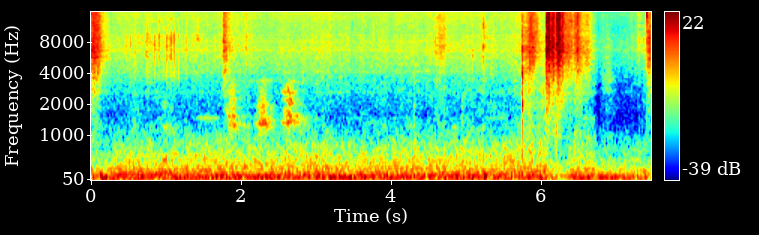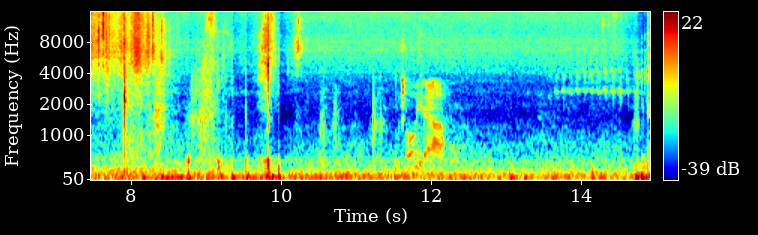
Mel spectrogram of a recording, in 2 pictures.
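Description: Wind rumbling on the microphone, with a few sharp knocks about six and ten seconds in.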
